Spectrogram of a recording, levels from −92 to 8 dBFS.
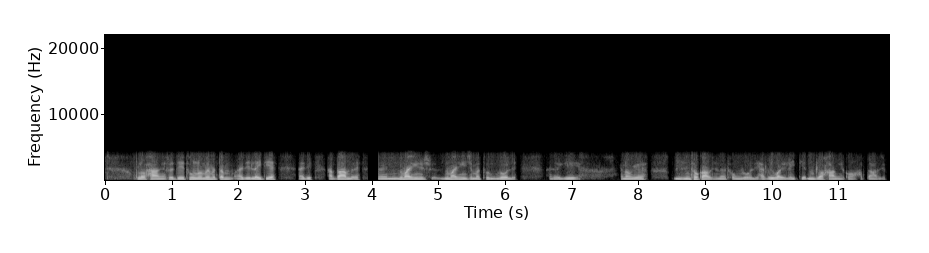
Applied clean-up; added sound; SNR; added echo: none; none; none; none.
